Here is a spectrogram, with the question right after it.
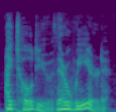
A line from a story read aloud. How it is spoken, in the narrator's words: Hannah said sharply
